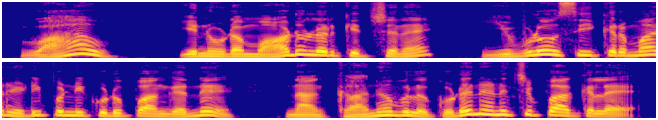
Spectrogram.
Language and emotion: Tamil, surprised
